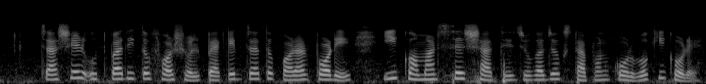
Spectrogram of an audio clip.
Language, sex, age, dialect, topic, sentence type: Bengali, female, 18-24, Standard Colloquial, agriculture, question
